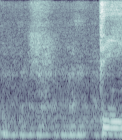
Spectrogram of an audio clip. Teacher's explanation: Ujung lidah bertemu gigi dia ti.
